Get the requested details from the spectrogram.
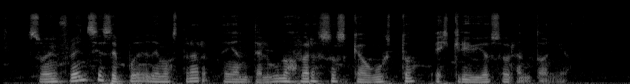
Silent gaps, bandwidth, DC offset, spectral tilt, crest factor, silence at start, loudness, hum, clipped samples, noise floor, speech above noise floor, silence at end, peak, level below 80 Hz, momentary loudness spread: none; 16 kHz; under 0.1%; -5 dB/octave; 20 dB; 0.05 s; -38 LUFS; none; under 0.1%; -62 dBFS; 25 dB; 0.35 s; -18 dBFS; -56 dBFS; 9 LU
